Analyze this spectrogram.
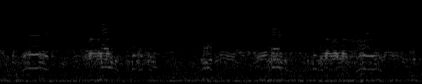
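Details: Geese flying from feeding fields toward a lake, with clear, separate honks. Short nasal notes come in quick pairs and triples among fainter calling.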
